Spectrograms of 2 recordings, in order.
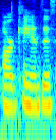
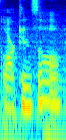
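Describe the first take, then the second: First: The name is pronounced the way non-Americans say it. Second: The name is pronounced the way Americans say it. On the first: The speaker calls it wrong. "They say Arkansas" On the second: The speaker calls it right. "it's Arkansas"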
